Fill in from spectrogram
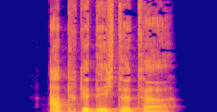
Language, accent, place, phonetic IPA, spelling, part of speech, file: German, Germany, Berlin, [ˈapɡəˌdɪçtətɐ], abgedichteter, adjective, De-abgedichteter.ogg
- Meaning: inflection of abgedichtet: 1. strong/mixed nominative masculine singular 2. strong genitive/dative feminine singular 3. strong genitive plural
